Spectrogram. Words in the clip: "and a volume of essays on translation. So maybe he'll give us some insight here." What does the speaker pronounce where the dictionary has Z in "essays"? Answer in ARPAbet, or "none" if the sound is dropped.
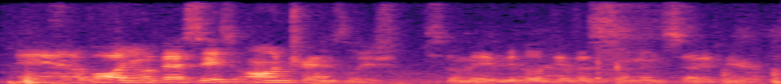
Z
